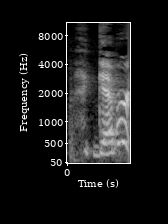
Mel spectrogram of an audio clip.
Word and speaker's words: Geber: Geber is biblical Mary. No, not the other. The way that it's spelled is G-E-B-E-R, but the phonetical pronunciation is G-E-H-B-E-R, Geber, okay?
